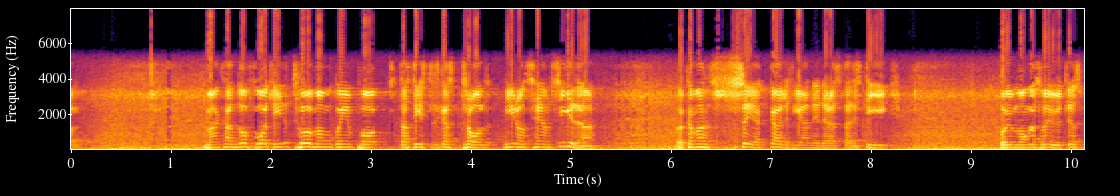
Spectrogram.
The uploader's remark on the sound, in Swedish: 3 november 2019 på Raoul Wallenbergs torg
